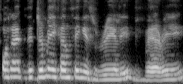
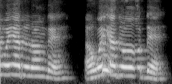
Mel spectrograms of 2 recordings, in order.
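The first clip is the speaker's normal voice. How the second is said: imitating Kingsley's Jamaican lilt, falling at the end; Jamaican intonation; 8 semitones higher, 4 dB louder than usual. Imitating Kingsley for the panel, Jamaican lilt. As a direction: quote it like Kingsley, in lilting Jamaican. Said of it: "King say".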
